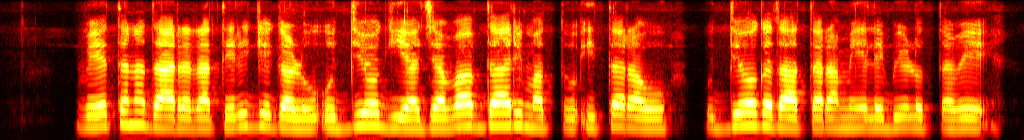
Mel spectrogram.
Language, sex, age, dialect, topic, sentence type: Kannada, female, 25-30, Coastal/Dakshin, banking, statement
